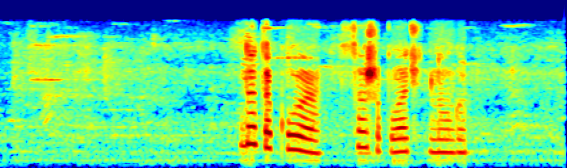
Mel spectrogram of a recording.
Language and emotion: Russian, sad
